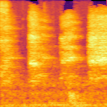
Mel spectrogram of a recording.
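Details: Night crying from Winter, a female Poodle puppy recently home from her breeder: three breathy, noisy wails with a faint tonal edge, each lasting about a third of a second, separated by short pauses over a low hum.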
